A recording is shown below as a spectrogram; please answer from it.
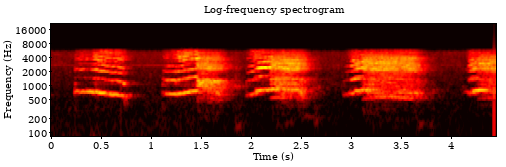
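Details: Insistent whining from a Shiba Inu: four loud, strained cries, each about half a second long, starting tonal and turning rough and hoarse, repeated at about one per second.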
